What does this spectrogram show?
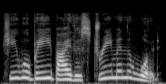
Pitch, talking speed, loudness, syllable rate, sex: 260 Hz, 325 wpm, -16 LUFS, 5.7 syllables/s, female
